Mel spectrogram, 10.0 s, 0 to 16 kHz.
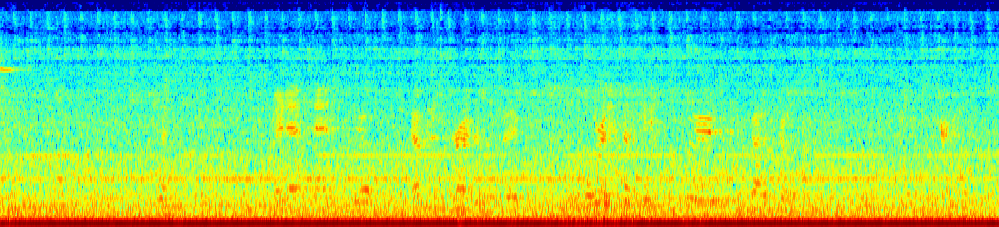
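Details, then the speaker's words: Race Terra (Scout) build engine first fired after head and valve job, not yet wired, timing being set at 10 degrees initial: smooth even low rumble at steady idle, no knocks or stumbles; idling healthily. "all right so we got it running obviously not wired [Music] checking fluids [Music] we're setting the timing at 10 degrees initial s"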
